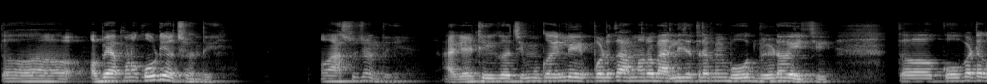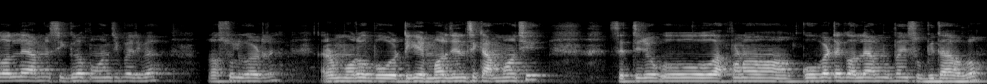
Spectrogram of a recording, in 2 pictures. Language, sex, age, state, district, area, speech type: Odia, male, 18-30, Odisha, Cuttack, urban, spontaneous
